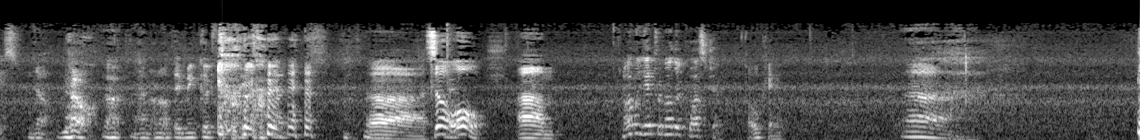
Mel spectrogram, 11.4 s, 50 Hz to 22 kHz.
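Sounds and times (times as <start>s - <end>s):
speech: 0.0s - 8.0s, 9.0s - 9.8s
person coughing: 2.2s - 2.8s
laughter: 2.2s - 3.3s.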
